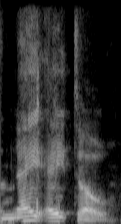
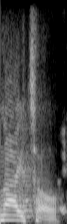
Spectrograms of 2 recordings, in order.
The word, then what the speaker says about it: Naito: Because she's like, She says it's Naito. Naito. I call him Naito. Okay, Naito. That's it. Yes, I Americanized it. That's how I hear most of the announcers saying it. Naito.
